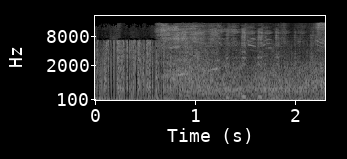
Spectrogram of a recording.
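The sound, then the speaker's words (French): A SpaceX rocket exploding after a soft landing in Texas, once flames had appeared at its base: a loud, dense, sustained rumbling roar with a heavy low end and no separate bangs. “ça explose. Bon, le bruit est vrai. C'est le vrai bruit, là.”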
